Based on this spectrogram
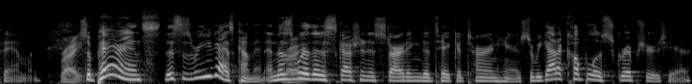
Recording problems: none

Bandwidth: 14.5 kHz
